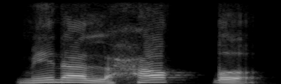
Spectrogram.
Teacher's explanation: মিনাল হক এখানে কি হয়ে যাবে, কলকলা করতে হবে শেষে।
